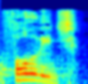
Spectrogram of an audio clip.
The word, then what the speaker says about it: foliage: So foliage, if you can say it properly, it's fine. But put your tongue between your teeth. Foliage. – Forage. – Lige. The L sound. – Lige. – Yeah, that sounds better. Lige. Bite your tongue, actually.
